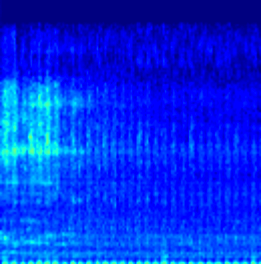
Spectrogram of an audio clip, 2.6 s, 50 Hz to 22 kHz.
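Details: 2007 Suzuki GS500F, revived after sitting, started for the son, still needs tires: low, steady thump, about nine beats a second, even rhythm, no knocks or misses; normal, healthy idle.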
